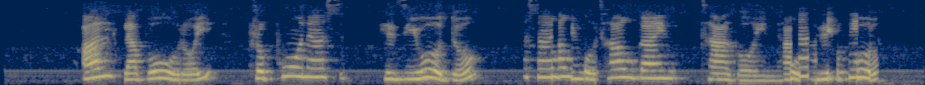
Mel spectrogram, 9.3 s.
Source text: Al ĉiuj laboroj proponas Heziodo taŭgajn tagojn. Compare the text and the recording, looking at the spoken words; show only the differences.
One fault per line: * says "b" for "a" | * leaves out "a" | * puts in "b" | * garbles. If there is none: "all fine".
* leaves out "ĉiuj"
* garbles
* garbles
